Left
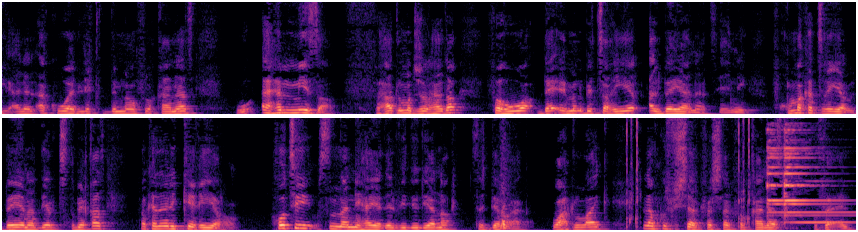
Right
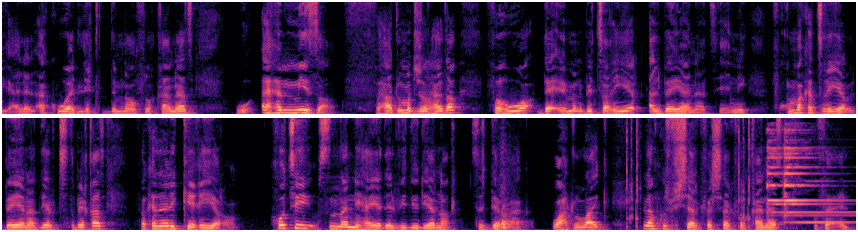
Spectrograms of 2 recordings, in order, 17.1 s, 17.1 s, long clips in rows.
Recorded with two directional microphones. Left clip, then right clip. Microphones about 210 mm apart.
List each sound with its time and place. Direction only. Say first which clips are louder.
0.0 s speech: right 3 dB; 45° right (ahead or behind)
16.2 s bell: left 1 dB; centre (ahead or behind)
